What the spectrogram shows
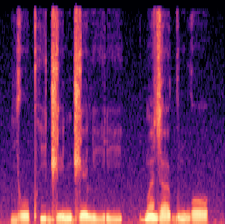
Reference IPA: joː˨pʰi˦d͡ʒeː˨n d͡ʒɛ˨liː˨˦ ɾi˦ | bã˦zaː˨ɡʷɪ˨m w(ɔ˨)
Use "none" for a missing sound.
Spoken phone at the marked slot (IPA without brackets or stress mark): ɔ˦˨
